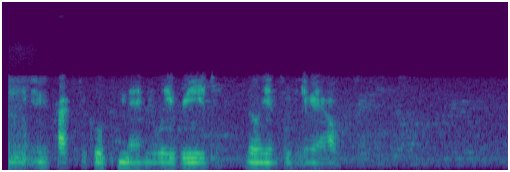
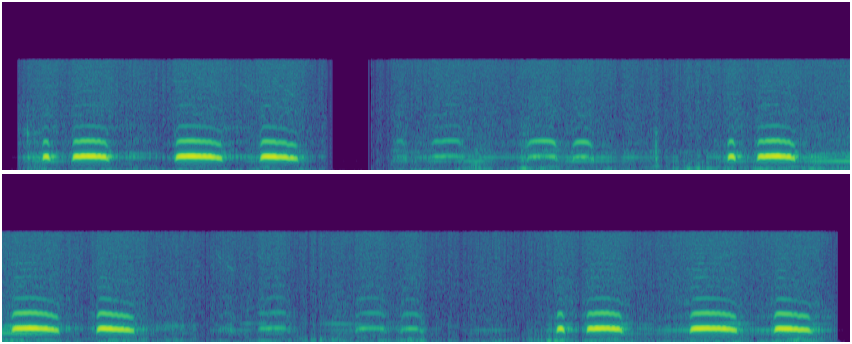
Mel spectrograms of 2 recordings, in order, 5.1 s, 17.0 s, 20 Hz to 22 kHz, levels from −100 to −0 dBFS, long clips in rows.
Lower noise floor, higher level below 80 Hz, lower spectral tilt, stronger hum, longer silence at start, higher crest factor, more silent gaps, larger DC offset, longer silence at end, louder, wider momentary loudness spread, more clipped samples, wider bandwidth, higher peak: about the same, -65 dBFS vs -66 dBFS; second, -76 dBFS vs -54 dBFS; first, -9 dB/octave vs -7.5 dB/octave; neither; second, 0.05 s vs 0.4 s; first, 22 dB vs 14 dB; neither; neither; first, 0.95 s vs 0.35 s; second, -37 LUFS vs -18 LUFS; second, 11 LU vs 25 LU; neither; second, 3.8 kHz vs 5.4 kHz; second, -16 dBFS vs -6 dBFS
